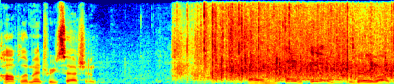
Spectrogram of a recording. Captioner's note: clapping hands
